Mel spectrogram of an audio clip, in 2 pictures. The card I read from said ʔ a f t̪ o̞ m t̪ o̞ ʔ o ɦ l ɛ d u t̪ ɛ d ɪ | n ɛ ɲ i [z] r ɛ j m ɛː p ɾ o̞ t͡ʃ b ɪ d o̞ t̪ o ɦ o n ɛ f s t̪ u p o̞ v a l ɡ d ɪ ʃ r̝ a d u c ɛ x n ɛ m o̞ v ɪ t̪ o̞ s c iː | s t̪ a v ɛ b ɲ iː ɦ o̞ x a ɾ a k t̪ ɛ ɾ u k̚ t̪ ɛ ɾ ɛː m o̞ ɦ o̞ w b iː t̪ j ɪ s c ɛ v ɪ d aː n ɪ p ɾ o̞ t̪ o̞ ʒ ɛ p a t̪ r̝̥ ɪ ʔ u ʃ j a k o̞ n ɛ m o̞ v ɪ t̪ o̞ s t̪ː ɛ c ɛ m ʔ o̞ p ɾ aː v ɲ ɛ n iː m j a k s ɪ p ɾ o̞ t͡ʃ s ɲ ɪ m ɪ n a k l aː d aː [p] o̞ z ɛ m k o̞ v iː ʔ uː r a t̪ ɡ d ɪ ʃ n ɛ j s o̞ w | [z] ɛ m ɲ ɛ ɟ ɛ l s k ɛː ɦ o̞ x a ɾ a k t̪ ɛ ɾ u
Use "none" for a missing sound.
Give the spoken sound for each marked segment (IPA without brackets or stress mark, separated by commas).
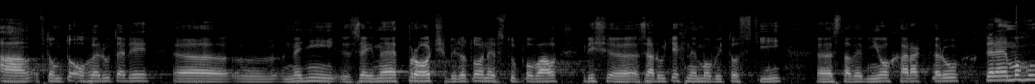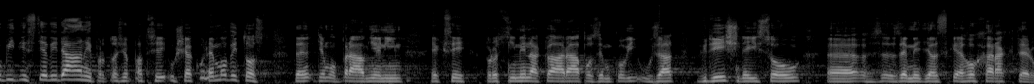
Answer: z, p, z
